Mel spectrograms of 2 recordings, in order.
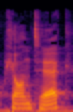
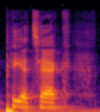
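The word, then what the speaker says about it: Piątek: And the other one that really, really bothered me was he pronounced Christoph Piontek, who I would like to think, you know, I'm a Serie A nerd. I get it. But, like, I don't think it's a far cry for you to be able to know how to pronounce this guy's name. He kept calling him Piatek. That's not how you fucking say it.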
